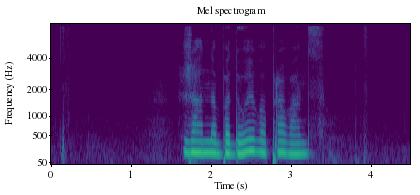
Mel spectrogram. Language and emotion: Russian, neutral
